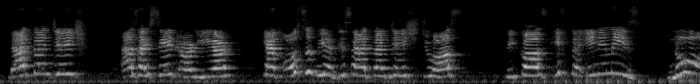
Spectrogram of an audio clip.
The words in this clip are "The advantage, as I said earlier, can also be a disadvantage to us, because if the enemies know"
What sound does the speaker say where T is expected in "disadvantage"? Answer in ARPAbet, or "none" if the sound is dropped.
T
